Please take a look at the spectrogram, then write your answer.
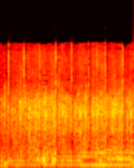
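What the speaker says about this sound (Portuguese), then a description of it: "Na porta da boate, uma pausa para reflexão e aplausos." A crowd gathered at the door of a nightclub claps in tribute to the fire's victims, a brief, steady round of applause heard up close.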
